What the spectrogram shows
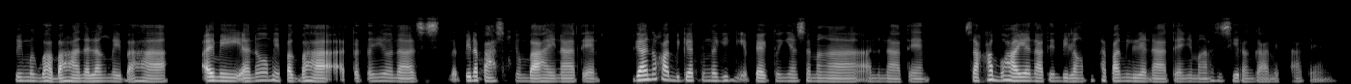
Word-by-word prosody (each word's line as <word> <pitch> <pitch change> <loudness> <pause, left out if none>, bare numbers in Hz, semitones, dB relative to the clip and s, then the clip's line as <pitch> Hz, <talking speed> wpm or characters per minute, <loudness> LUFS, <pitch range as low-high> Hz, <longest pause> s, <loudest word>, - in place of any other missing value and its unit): tuwing 170 -1 -3
magbabaha 150 -1 +3
na 145 0 0
lang 150 0 0
may 140 -1 -3
baha 140 -3 0 0.4
ay 175 - +10
may 165 -2 +1
ano, 180 +5 0
may 185 -3 -3
pagbaha 155 -1 +4
at - - -5
a - - -3
ayun 160 -1 -5
na 140 -1 +2
s - - -6
s - - 0 0.3
pinapasok 180 -3 +1
yung 150 - -10
bahay 140 0 +4
natin. 140 -1 -2 0.4
Gaano 215 +4 +8
kabigat 185 -6 +2
yung 175 - -7
nagiging 180 +1 -5
epekto 150 0 -1
niya 155 0 -6
sa 160 - -6
mga 140 -2 -3
ano 140 0 -9
natin, 135 -1 -6 0.3
sa 170 - 0
kabuhayan 175 -3 +4
natin 155 0 -2
bilang 150 -2 -3 0.2
sa 180 - -5
pamilya 155 -2 -1
natin, 135 0 -4
yung 140 - -8
mga 135 +6 -8
nasisirang 160 -4 -5
gamit 70 -1 -7
natin? - - -16
155 Hz, 190 wpm, -24 LUFS, 140-170 Hz, 0.4 s, ay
